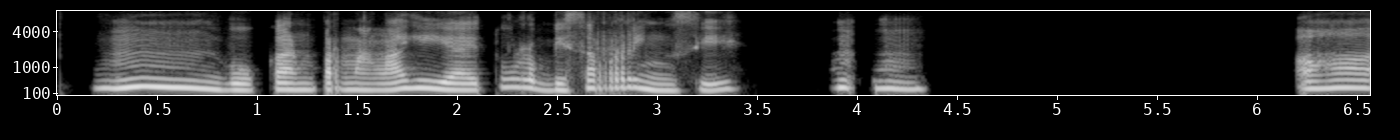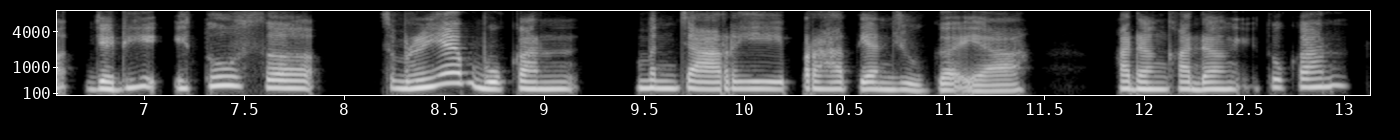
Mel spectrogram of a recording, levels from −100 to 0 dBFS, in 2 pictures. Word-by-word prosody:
Mmm, 230 Hz, -3 st, +3 dB
bukan 185 Hz, +1 st, +2 dB
pernah 185 Hz, -1 st, -1 dB
lagi 225 Hz, +3 st, +3 dB
ya 180 Hz, -1 st, +4 dB
itu 255 Hz, +8 st, -4 dB
lebih 180 Hz, -8 st, 0 dB
sering 230 Hz, -6 st, -1 dB
sih, 170 Hz, +3 st, -4 dB, 0.6 s
mhm. 215 Hz, -4 st, -3 dB, 1.8 s
Oh 230 Hz, +2 st, +2 dB, 0.2 s
jadi 215 Hz, +6 st, +1 dB
itu 285 Hz, +7 st, +1 dB
se 230 Hz, -6 st, +1 dB, 0.3 s
sebenarnya 240 Hz, +11 st, +3 dB
bukan, 205 Hz, -1 st, +1 dB, 0.3 s
mencari 210 Hz, -2 st, +1 dB
perhatian 205 Hz, -2 st, -1 dB
juga 180 Hz, -1 st, -2 dB
ya, 160 Hz, +2 st, -2 dB, 0.5 s
kadang-kadang 205 Hz, -1 st, +1 dB
itu 245 Hz, +1 st, -8 dB
kan, 260 Hz, +3 st, -1 dB
215 Hz, 105 wpm, -22 LUFS, 195-235 Hz, 1.8 s, ya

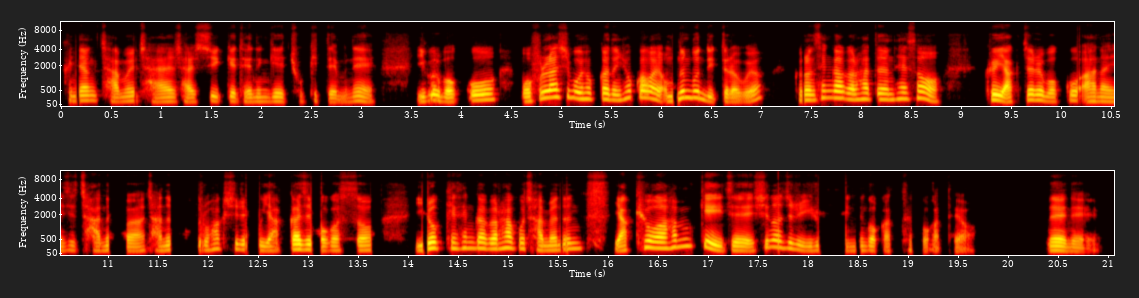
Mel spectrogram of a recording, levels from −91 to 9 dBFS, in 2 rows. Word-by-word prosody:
그냥 155 Hz, +2 st, -2 dB
잠을 135 Hz, +1 st, -4 dB
잘 125 Hz, 0 st, -4 dB
잘 115 Hz, 0 st, -3 dB
수 120 Hz, -, -9 dB
있게 135 Hz, 0 st, -4 dB
되는 125 Hz, +1 st, -6 dB
게 130 Hz, 0 st, -3 dB
좋기 -, -, -15 dB
때문에 120 Hz, +3 st, -6 dB, 0.4 s
이걸 165 Hz, +5 st, +1 dB
먹고 165 Hz, +9 st, +2 dB, 0.2 s
뭐 130 Hz, 0 st, +2 dB
플라세보 240 Hz, -, +3 dB
효과는 195 Hz, -4 st, +1 dB
효과가 235 Hz, -1 st, +3 dB
없는 225 Hz, -, 0 dB
분도 225 Hz, -, 0 dB
있더라고요. -, -, -2 dB, 0.3 s
그런 165 Hz, +1 st, +1 dB
생각을 225 Hz, -4 st, +2 dB
하든 190 Hz, -2 st, 0 dB
해서 205 Hz, -, +1 dB, 0.4 s
그 170 Hz, -2 st, +6 dB
약재를 170 Hz, +2 st, +4 dB
먹고 130 Hz, +4 st, -3 dB
'아 135 Hz, -, 0 dB
나 135 Hz, -1 st, -2 dB
이제 130 Hz, +2 st, -8 dB
자는 125 Hz, +1 st, -6 dB
거야. 115 Hz, 0 st, -2 dB
자는 130 Hz, +2 st, -5 dB, 0.3 s
모드로 135 Hz, 0 st, -5 dB
확실히 170 Hz, -2 st, -5 dB, 0.2 s
약까지 155 Hz, +6 st, +5 dB
먹었어.' 130 Hz, +2 st, -1 dB, 0.4 s
이렇게 190 Hz, +6 st, +3 dB
생각을 190 Hz, -2 st, +2 dB
하고 195 Hz, -3 st, +2 dB
자면은 160 Hz, +4 st, -2 dB, 0.3 s
약효와 200 Hz, -3 st, +4 dB
함께 250 Hz, +5 st, +3 dB
이제 125 Hz, -2 st, +1 dB
시너지를 190 Hz, -, -2 dB
이룰 120 Hz, 0 st, -7 dB
수 -, -, -7 dB, 0.4 s
있는 130 Hz, -, -7 dB
것 125 Hz, -2 st, -1 dB
같으 -, -, -9 dB
같을 -, -, -13 dB
것 -, -, -7 dB
같아요. -, -, -10 dB, 0.7 s
네네. 115 Hz, -6 st, +1 dB
155 Hz, 330 characters per minute, -25 LUFS, 130-195 Hz, 0.7 s, 그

